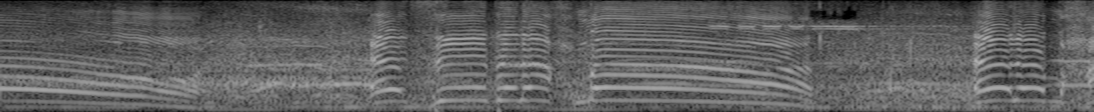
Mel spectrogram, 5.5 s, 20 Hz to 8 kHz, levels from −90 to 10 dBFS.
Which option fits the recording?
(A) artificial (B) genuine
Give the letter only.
B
